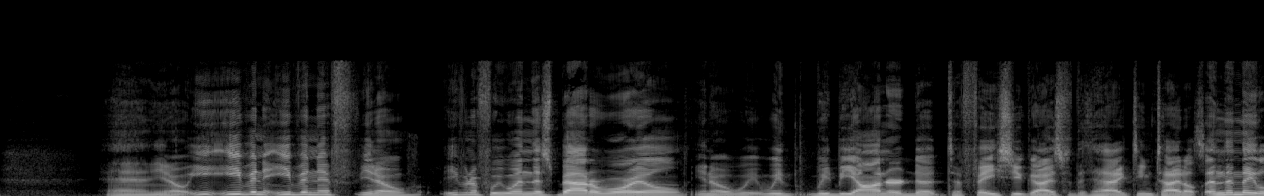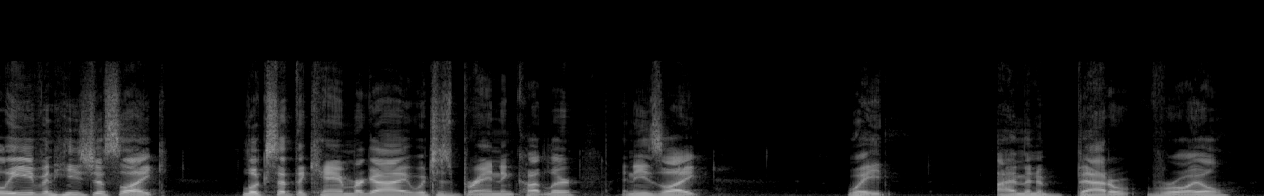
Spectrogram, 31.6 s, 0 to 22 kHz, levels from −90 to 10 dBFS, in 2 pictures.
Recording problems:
wrong speed, natural pitch; too slow; 0.5 times normal speed

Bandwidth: 15 kHz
